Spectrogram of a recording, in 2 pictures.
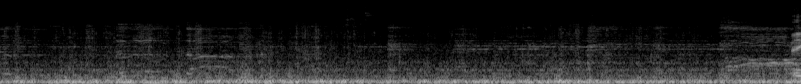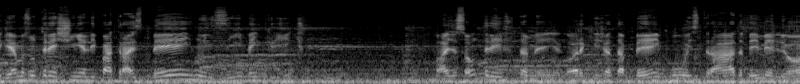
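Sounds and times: car driving on dirt road: 0.0s - 16.0s.

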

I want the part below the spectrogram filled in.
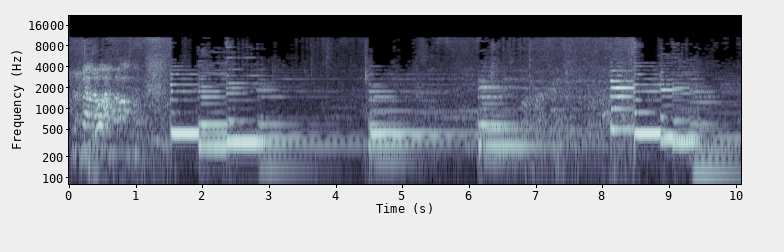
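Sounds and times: piano chords: 1.2s - 10.0s.

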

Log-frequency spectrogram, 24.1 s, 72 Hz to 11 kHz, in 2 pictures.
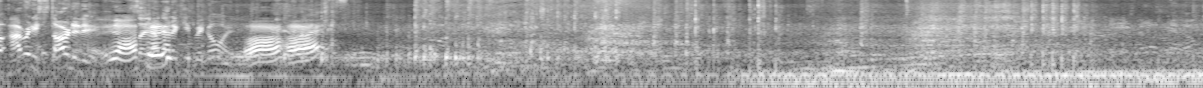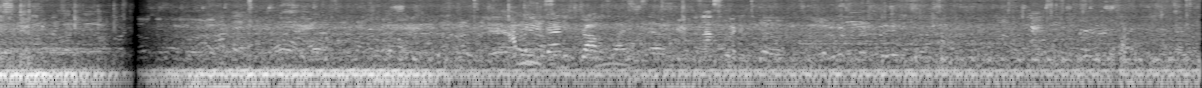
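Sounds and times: car engine idling: 0.0s - 24.0s.

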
